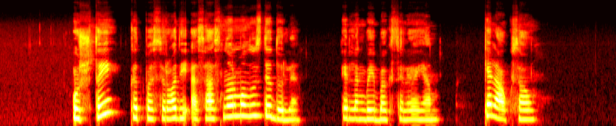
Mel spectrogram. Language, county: Lithuanian, Vilnius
